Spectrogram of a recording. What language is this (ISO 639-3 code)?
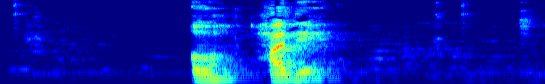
tur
